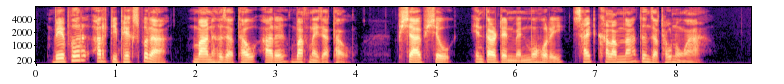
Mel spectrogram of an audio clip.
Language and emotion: Bodo, disgusted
